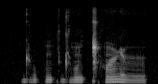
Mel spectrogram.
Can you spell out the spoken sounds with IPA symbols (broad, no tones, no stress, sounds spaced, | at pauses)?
ɖʱ u p ĩ k dʱ ũ j ǁʰ õ ɳ ɯ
